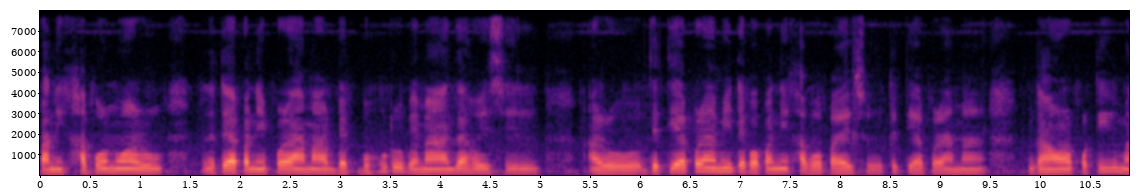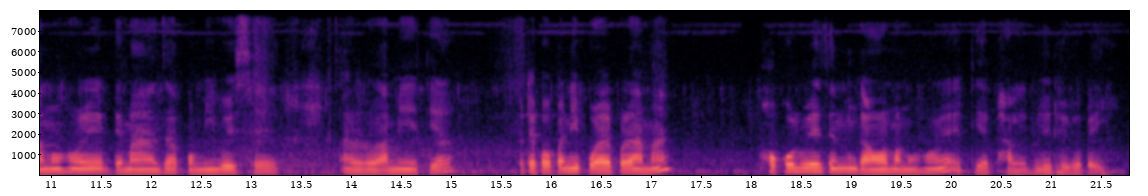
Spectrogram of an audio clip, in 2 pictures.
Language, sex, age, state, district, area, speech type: Assamese, female, 45-60, Assam, Lakhimpur, rural, spontaneous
